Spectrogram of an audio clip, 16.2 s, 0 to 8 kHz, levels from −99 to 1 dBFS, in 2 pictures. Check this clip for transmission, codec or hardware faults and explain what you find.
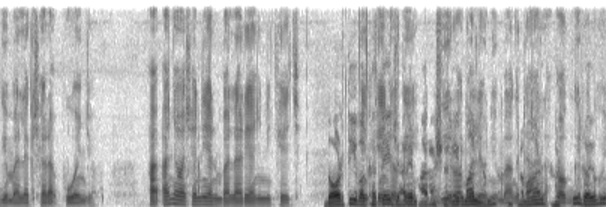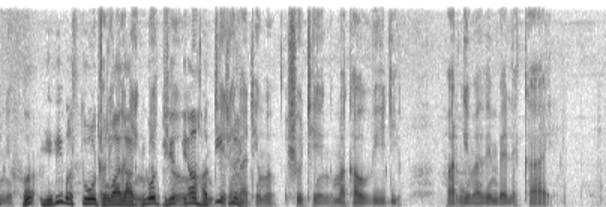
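Two call-path faults affect the speech, both pointing to a loudspeaker endpoint whose echo handling is struggling.

Echo leak, from 1.22 to 2.69 s and again from 6.65 to 14.3 s: a faint copy trails the speech by 474 ms, roughly 25 to 30 dB down, likely because the echo canceller left residue. The fixed lag separates it from room reverb.

Speech suppressed in double talk, between 4.3 and 11.15 s: the talker dips by up to about 25 dB, totalling around three seconds, likely because the canceller ducked overlapping speech. The losses are dips, not a delayed copy.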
